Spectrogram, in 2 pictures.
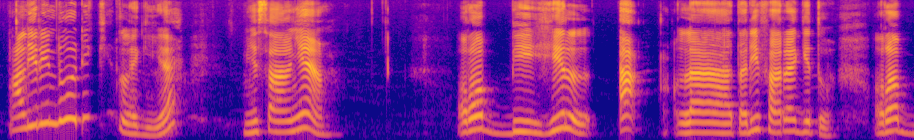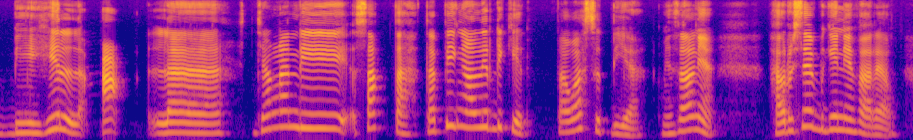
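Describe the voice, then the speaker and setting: A woman's voice: high-pitched, very animated, fairly quick, a bit bright. A woman Quran recitation teacher, patiently correcting a student and modelling letter sounds again and again. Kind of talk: one-on-one recitation feedback.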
